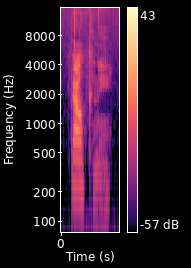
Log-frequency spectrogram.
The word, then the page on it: balcony: American English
